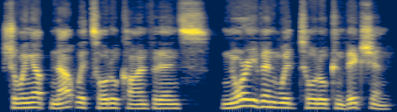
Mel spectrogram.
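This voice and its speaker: A young man delivering a prepared, inspirational speech as a student speaker, with earnest, measured, rhetorical phrasing. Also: on the high side, a little mellow. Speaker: student speaker at a campus gathering.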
